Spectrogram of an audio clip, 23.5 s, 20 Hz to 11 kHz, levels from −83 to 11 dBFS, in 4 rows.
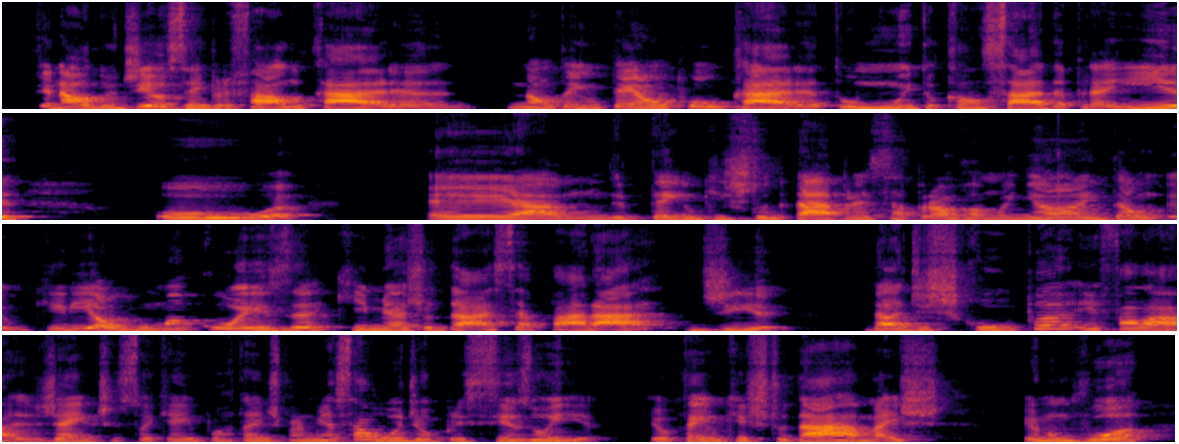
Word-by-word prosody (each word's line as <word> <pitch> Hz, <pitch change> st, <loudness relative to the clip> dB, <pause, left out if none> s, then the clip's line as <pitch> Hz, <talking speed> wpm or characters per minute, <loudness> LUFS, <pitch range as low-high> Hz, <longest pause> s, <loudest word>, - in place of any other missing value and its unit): final 180 Hz, 0 st, +3 dB
do 190 Hz, +1 st, -3 dB
dia, 200 Hz, +3 st, +1 dB
sempre 215 Hz, +4 st, -3 dB
falo: 180 Hz, -8 st, +4 dB
"Cara, 155 Hz, -6 st, +5 dB, 0.2 s
não 175 Hz, +2 st, -2 dB
tenho 175 Hz, -3 st, -6 dB
tempo, 205 Hz, +1 st, -1 dB
ou 175 Hz, -1 st, -2 dB
cara, 170 Hz, -5 st, +6 dB
estou 170 Hz, +3 st, -5 dB
muito 190 Hz, +7 st, -3 dB
cansada 185 Hz, -5 st, +2 dB
para 155 Hz, -3 st, -4 dB
ir, 215 Hz, +8 st, 0 dB, 0.6 s
ou, 170 Hz, -4 st, +1 dB, 0.7 s
eh, 170 Hz, +1 st, -1 dB, 0.7 s
tenho 175 Hz, +1 st, -3 dB
que 185 Hz, -, -10 dB
estudar 175 Hz, -2 st, +2 dB
para 170 Hz, +1 st, -7 dB
essa 170 Hz, 0 st, -9 dB
prova 165 Hz, 0 st, -3 dB
amanhã". 165 Hz, +5 st, -4 dB
Então, 180 Hz, -1 st, -5 dB
eu 155 Hz, -, -10 dB
queria 190 Hz, +2 st, -2 dB
alguma 215 Hz, +9 st, -3 dB
coisa 215 Hz, +4 st, -1 dB
que 250 Hz, -4 st, -9 dB
me 200 Hz, -1 st, -3 dB
ajudasse 200 Hz, 0 st, 0 dB
a 200 Hz, -, -6 dB
parar 180 Hz, -5 st, +4 dB
de 175 Hz, -2 st, -6 dB, 0.3 s
dar 170 Hz, 0 st, +3 dB
desculpa 220 Hz, -, -4 dB
e 270 Hz, -, -6 dB
falar: 270 Hz, -, +1 dB
"Gente, 170 Hz, -3 st, -4 dB
isso 160 Hz, +1 st, -12 dB
aqui 170 Hz, +2 st, -12 dB
é -, -, -6 dB
importante 215 Hz, +1 st, -8 dB
para 260 Hz, -, -10 dB
minha 250 Hz, +2 st, -5 dB
saúde. 265 Hz, -, -3 dB
Eu 170 Hz, -, -5 dB
preciso 240 Hz, +9 st, -6 dB
ir, 160 Hz, -10 st, -5 dB, 0.2 s
eu 160 Hz, -, -6 dB
tenho 210 Hz, +9 st, -4 dB
que 235 Hz, -2 st, -7 dB
estudar, 205 Hz, +2 st, +6 dB
mas 160 Hz, 0 st, -4 dB, 0.4 s
eu -, -, -5 dB
não 195 Hz, +2 st, -1 dB
vou 195 Hz, +7 st, +1 dB
185 Hz, 150 wpm, -22 LUFS, 170-210 Hz, 0.7 s, cara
